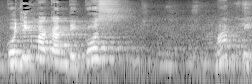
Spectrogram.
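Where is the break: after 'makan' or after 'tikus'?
after tikus. The phrase breaks after the word tikus. The cat ate the mouse, then the cat died. "Jadi kucing makan tikus, habis itu dia makan tikus, si kucing mati"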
